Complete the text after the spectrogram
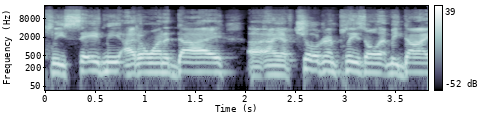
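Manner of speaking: mock screaming. Describing a training drill, the speaker quotes a downed officer, retelling a screamed plea. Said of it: "he's screaming that he's been".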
